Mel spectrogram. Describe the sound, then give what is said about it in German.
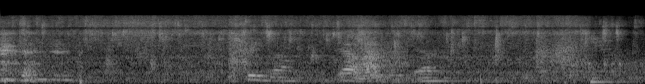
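Shower water runs steadily into a bathtub as a caregiver showers a patient seated on a bath seat, a constant splashing hiss from start to finish, with a couple of brief voices speaking over it. “Schon wieder duschen? Ja, immer ich duschen.”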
